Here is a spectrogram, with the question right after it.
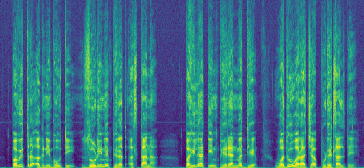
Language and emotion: Marathi, neutral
